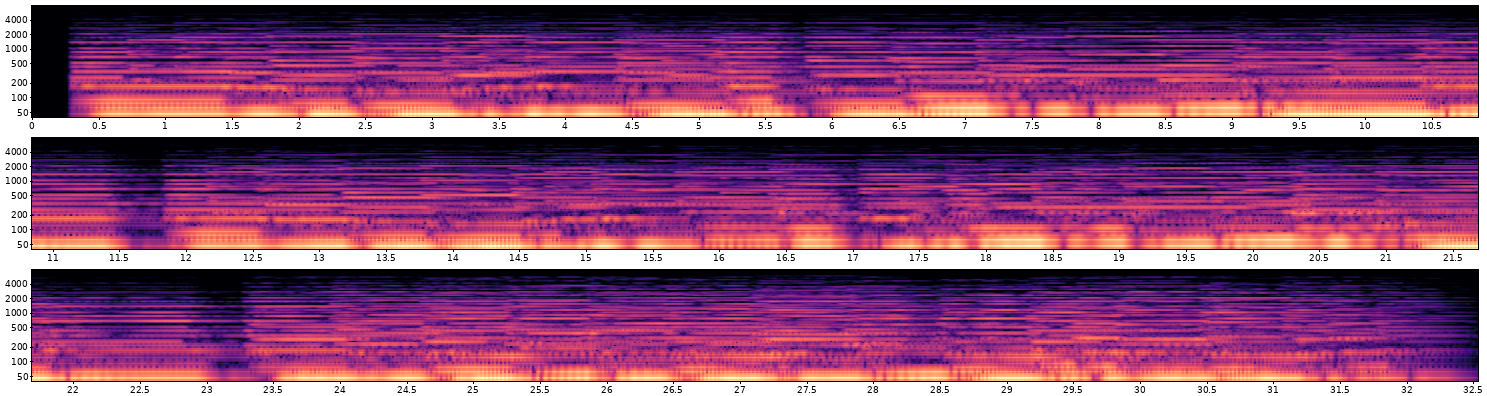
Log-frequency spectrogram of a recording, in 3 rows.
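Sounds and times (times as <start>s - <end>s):
pipe organ: 0.3s - 32.5s.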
